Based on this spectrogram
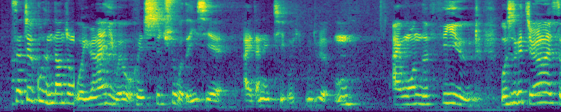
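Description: With a high pitch, a woman speaks in very wide pitch swings, with noticeable background noise and audible room echo. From rural China. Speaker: journalist. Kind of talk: live panel discussion. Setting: stage with audience.

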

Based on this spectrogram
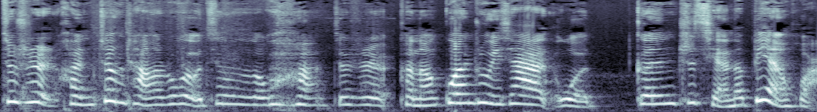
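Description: A woman with lively intonation. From Jilin, Northeast China. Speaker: podcast guest. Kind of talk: casual chat.

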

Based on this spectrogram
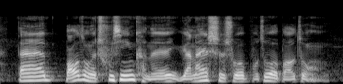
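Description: Talking at a fairly quick pace, this man has a plain, everyday voice pitched fairly high. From Shanghai. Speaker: podcast co-host. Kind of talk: casual chat.

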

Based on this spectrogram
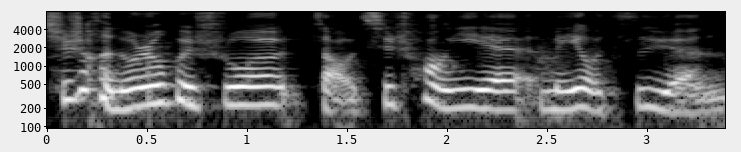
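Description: The voice is a woman's, pitched at a medium level. Its pitch varies in an ordinary way. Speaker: podcast host. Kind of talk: casual interview. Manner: intense, fiery.

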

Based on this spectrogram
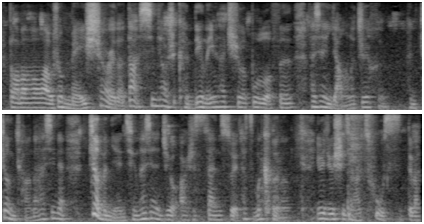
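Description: In a room with audible echo, a man talks very fast at a medium pitch with ordinary pitch variation. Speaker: podcast host. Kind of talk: casual chat.

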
